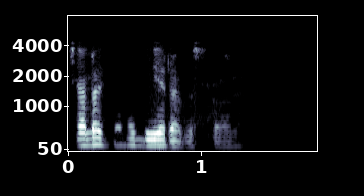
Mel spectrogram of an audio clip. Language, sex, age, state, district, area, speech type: Kashmiri, male, 30-45, Jammu and Kashmir, Kulgam, urban, conversation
